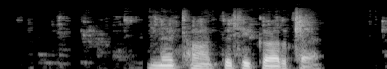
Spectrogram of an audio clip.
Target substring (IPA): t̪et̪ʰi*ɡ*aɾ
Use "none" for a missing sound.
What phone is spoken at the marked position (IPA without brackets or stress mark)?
k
